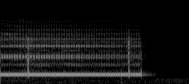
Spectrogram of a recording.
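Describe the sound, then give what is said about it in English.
A phone line rings out on an outgoing call: a steady, buzzy ringback tone holds for over a second, then cuts off into quiet line hiss. No one speaks. “On the phone right now, Treach Fazlon. I'm trying to get her on the phone.”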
